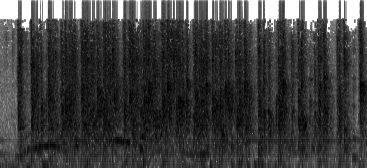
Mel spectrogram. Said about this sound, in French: Remercions aussi tous nos partenaires et notamment, bien sûr, Oasis Centre des Femmes qui nous reçoit ce soir. Euh, peut-être peut-on les applaudir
